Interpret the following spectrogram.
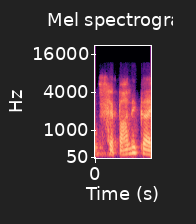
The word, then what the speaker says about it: Sepalika: So Sepalika is the name of the clinic. It's spelled Sepalika.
